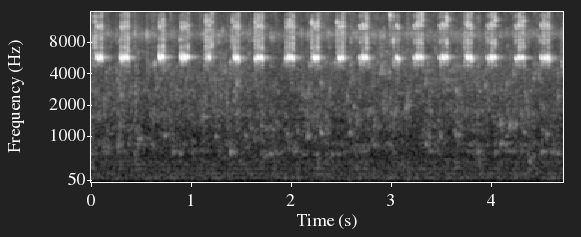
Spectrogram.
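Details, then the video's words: Cricket sound paired with gently trickling water, used as training material for competition songbirds such as magpie robins; loud piercing chirps about three per second, each a short buzzy burst, steadily repeated. "Suara masteran jangkrik dan gemericik air"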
